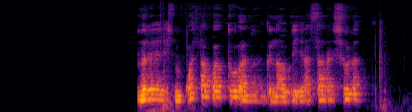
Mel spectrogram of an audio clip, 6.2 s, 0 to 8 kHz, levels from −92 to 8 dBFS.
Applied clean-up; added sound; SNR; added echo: neural mask model DeepFilterNet 3.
